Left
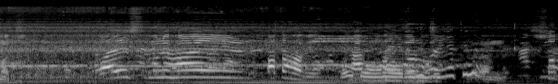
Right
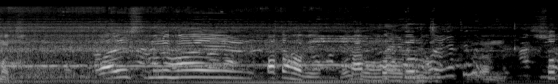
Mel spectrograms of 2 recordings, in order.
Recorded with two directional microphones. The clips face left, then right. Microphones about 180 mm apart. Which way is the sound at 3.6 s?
35° left (ahead or behind).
